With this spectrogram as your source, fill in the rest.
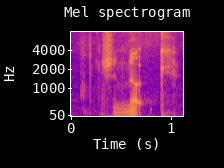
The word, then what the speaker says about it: Chinook: a very good song Chinook Accent on the Nook we're doing pronunciation guide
